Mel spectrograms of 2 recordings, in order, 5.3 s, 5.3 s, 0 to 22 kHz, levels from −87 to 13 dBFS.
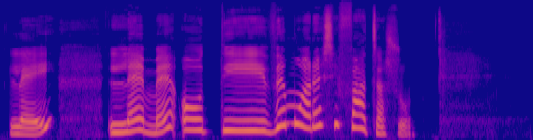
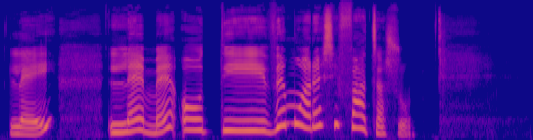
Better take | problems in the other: second | muffled; slightly; fading above 2.5 kHz

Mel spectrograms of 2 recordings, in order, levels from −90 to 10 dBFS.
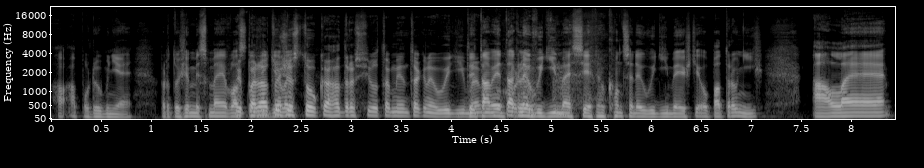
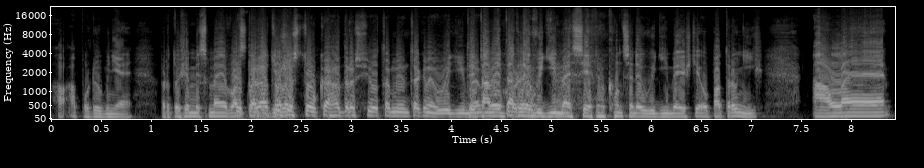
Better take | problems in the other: first | distortion; heavy; 15% of the sound clipped

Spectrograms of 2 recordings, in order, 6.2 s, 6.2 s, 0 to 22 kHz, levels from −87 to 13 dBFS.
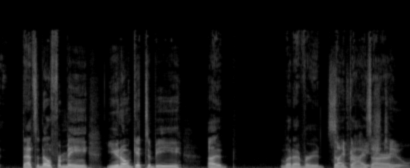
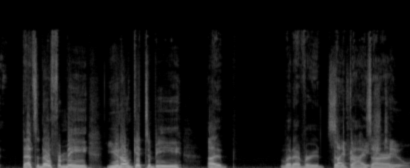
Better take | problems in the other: first | distortion; slight; 10 dB below the speech

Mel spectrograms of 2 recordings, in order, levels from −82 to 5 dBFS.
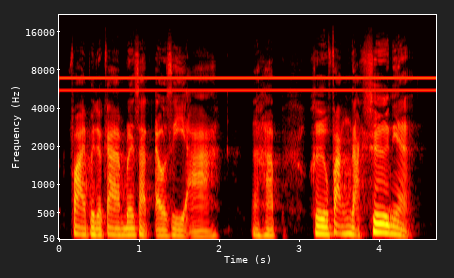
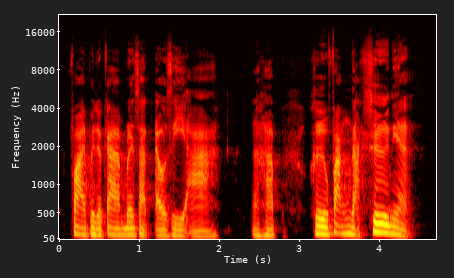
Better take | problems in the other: second | high-pitched whine; loud; throughout; 7 kHz, 9 dB below the speech

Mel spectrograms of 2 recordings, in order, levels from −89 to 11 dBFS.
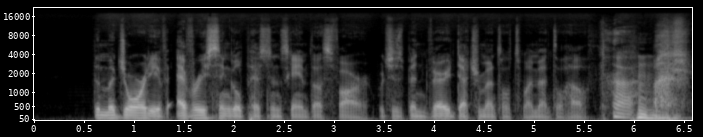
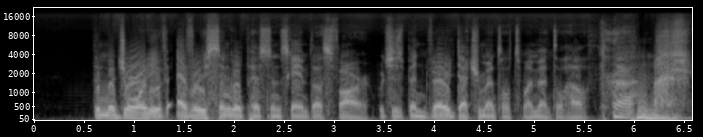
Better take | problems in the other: first | distortion; heavy; 6 dB below the speech

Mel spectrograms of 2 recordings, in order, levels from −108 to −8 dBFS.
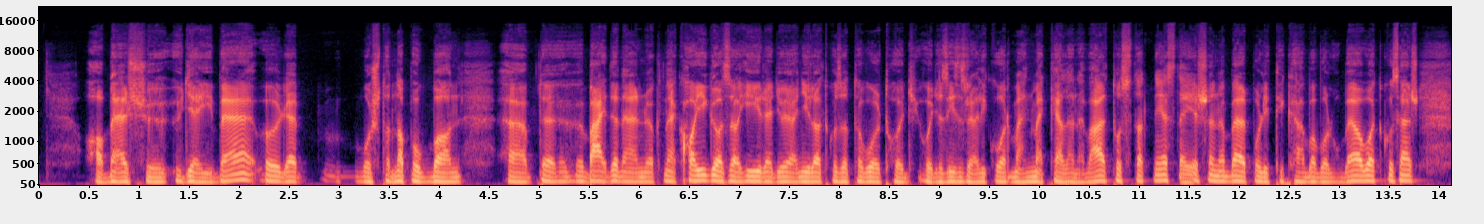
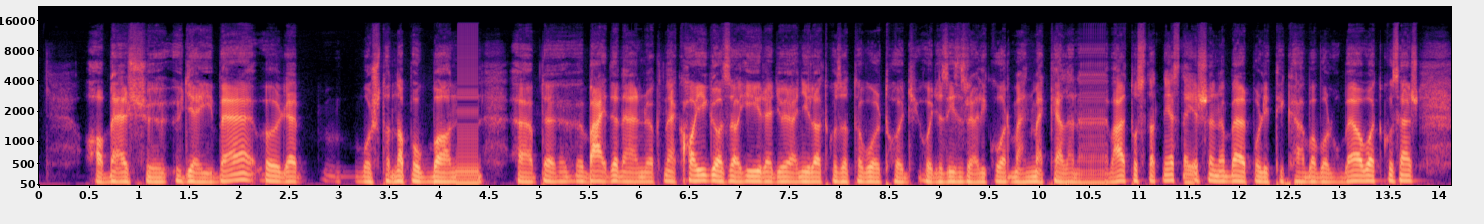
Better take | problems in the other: first | audio freezing; at 4 s and at 10 s

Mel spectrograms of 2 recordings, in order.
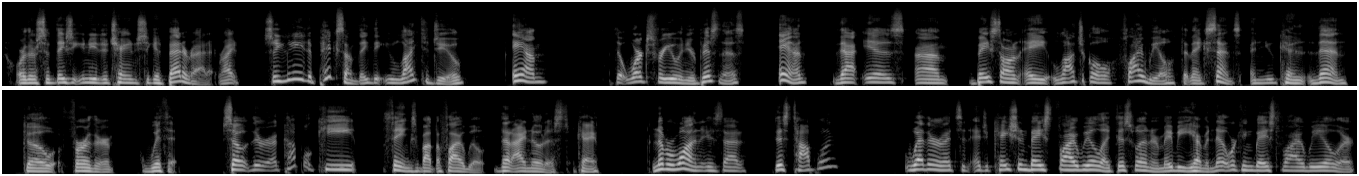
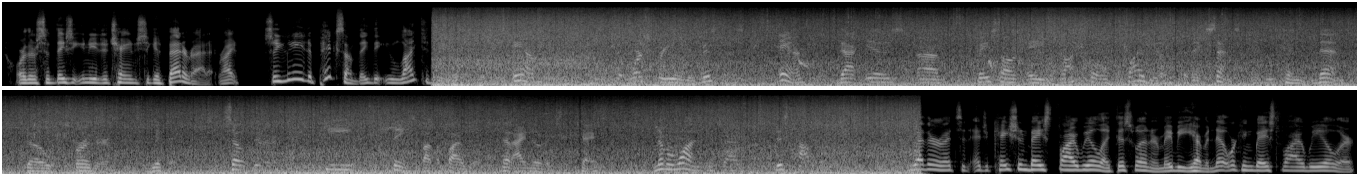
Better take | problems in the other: first | wind noise on the microphone; heavy; from 4.5 to 23 s; 2 dB above the speech

